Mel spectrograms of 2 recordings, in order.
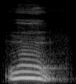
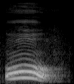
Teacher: आ इसमें वृत्ताकार स्वर नहीं है। ऊ में मुख जो हो रहा है वृत्त के आकार का बन रहा है। ऊ वृत्त के आकार का बनना, ओ वृत्त के आकार का बनना, आ में वृत्त के आकार का नहीं बन रहा है।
